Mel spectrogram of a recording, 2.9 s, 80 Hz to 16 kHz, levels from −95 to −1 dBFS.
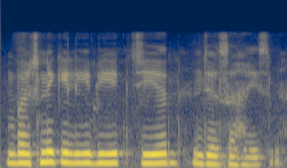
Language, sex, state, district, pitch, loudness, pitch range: Hindi, female, Bihar, West Champaran, 200 Hz, -13 LUFS, 190-205 Hz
